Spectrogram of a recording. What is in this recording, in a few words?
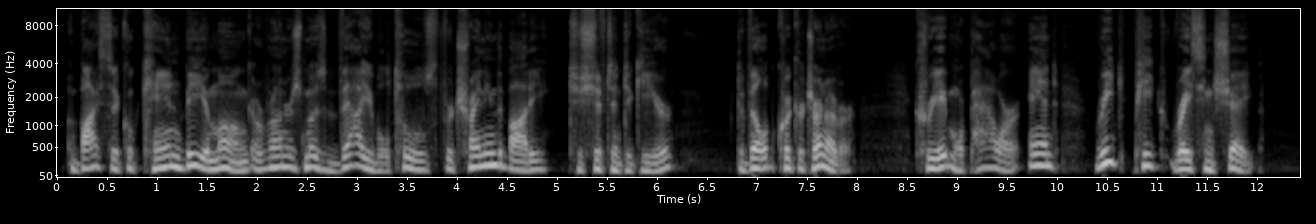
e Learner, voice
